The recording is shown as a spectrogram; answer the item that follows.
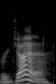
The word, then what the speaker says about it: Regina: from my city of Regina the city that rhymes with fun the um they they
